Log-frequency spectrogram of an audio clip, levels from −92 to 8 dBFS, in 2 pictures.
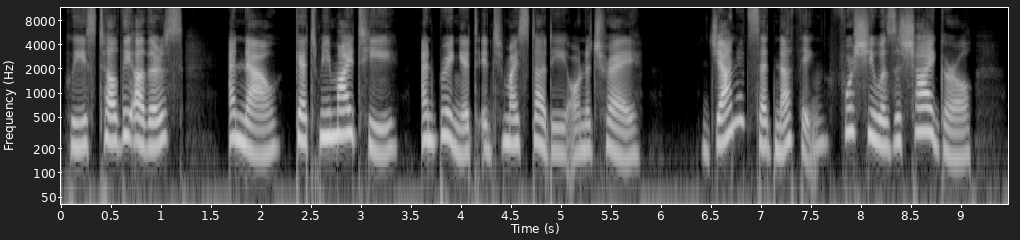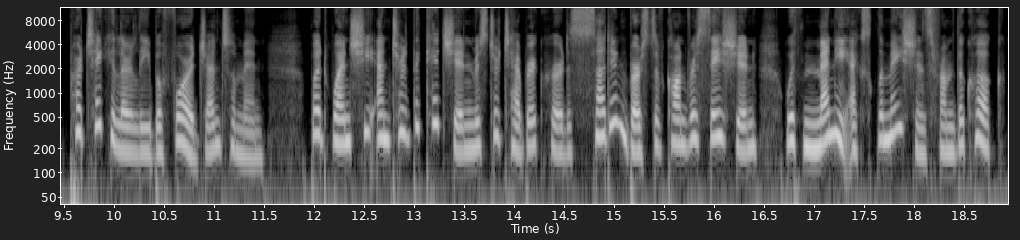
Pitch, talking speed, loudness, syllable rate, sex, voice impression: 230 Hz, 160 wpm, -20 LUFS, 4.8 syllables/s, female, feminine, adult-like, tensed, powerful, bright, clear, fluent, nasal, intellectual, calm, friendly, reassuring, slightly sweet, lively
